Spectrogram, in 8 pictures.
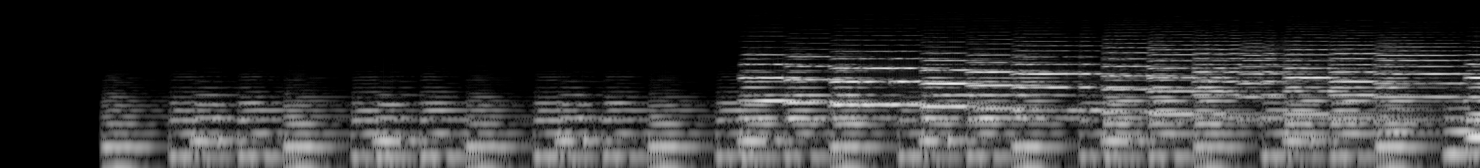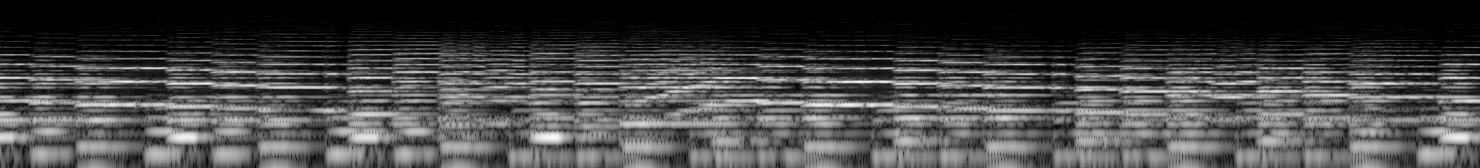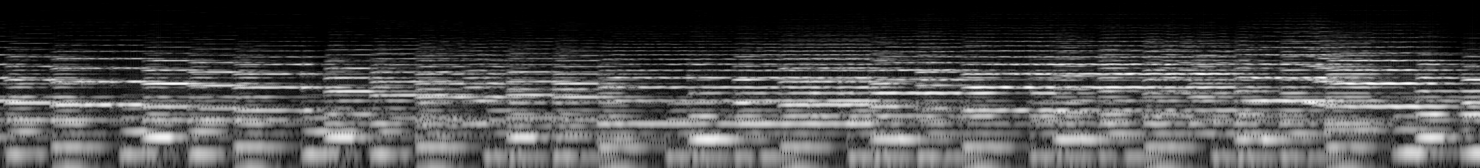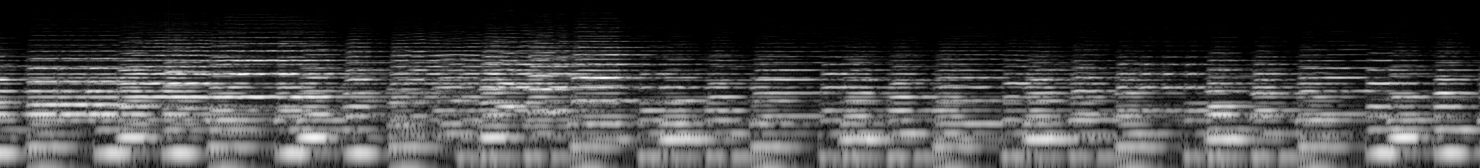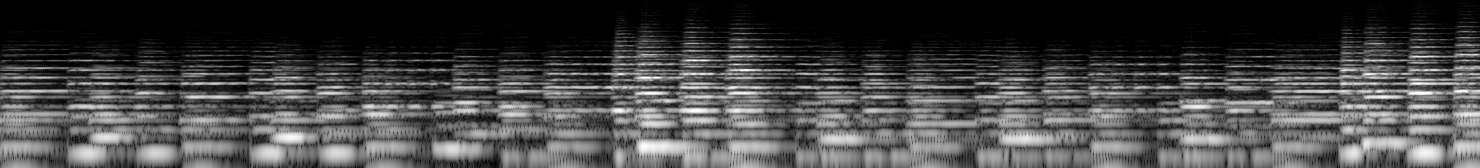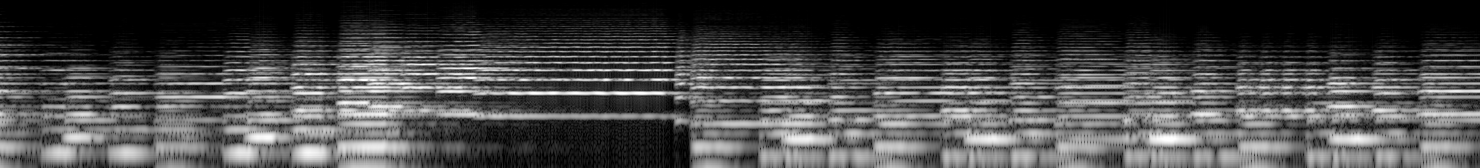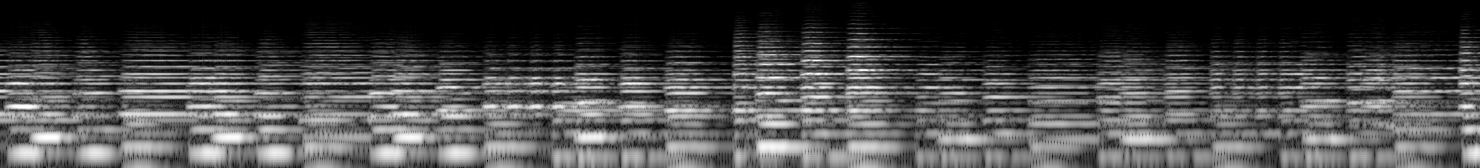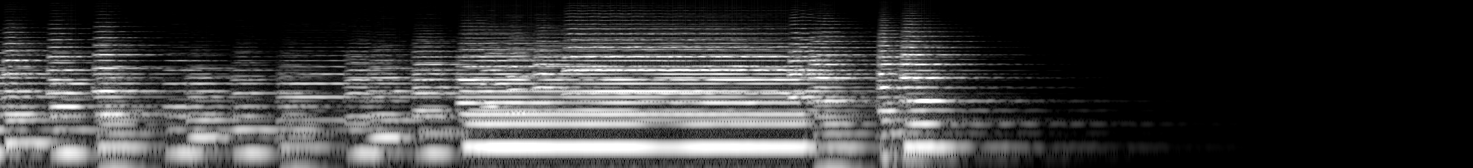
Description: Brass Quintet
Melody passes between the trumpets and horn.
